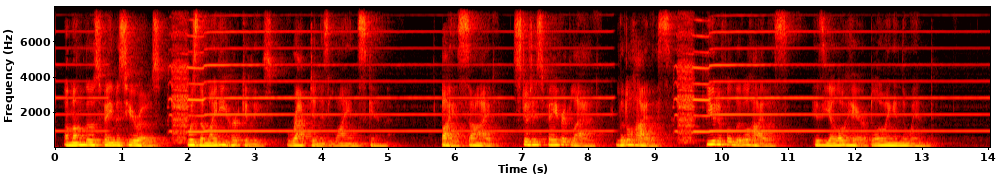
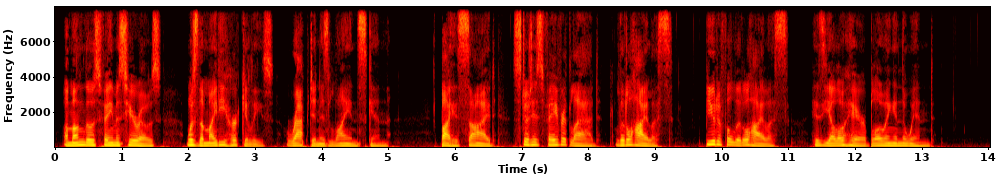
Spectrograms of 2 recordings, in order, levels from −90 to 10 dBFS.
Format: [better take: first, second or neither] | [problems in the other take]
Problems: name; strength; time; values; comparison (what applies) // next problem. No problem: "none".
second | background sound (Bowed string instrument); 13 dB below the speech // room echo; dies away in 1.4 s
